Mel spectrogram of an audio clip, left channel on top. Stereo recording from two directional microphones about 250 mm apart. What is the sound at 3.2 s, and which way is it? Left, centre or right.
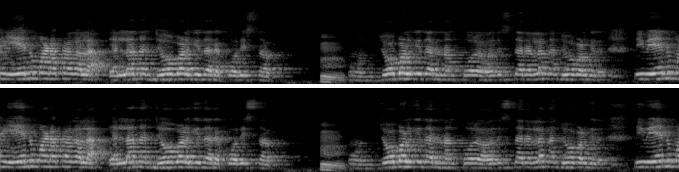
Speech, centre.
